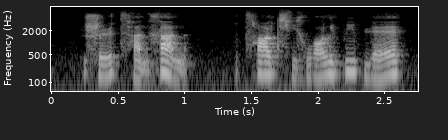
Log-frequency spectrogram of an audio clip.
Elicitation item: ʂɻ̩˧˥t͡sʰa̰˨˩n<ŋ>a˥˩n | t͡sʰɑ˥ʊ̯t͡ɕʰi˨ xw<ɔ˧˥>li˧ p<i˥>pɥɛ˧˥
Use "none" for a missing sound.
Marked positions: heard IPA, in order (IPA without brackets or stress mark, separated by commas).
x, ɔ˧˥, i˥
